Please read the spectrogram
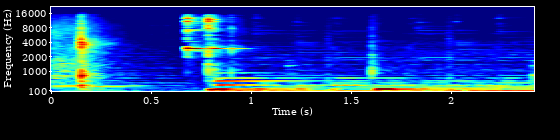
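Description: Two light clinks of a metal teaspoon against a glass container, the second with a short ring, over background music.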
